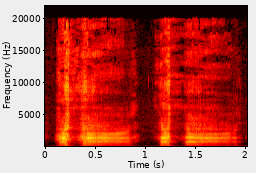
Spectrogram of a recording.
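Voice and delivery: a mock wrestler's haughty "ha ha"; Jeff Jarrett laugh. Imitating Jeff Jarrett's laugh for a friend, cocky chuckle. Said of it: "he does a Jeff Jarrett where he goes".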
